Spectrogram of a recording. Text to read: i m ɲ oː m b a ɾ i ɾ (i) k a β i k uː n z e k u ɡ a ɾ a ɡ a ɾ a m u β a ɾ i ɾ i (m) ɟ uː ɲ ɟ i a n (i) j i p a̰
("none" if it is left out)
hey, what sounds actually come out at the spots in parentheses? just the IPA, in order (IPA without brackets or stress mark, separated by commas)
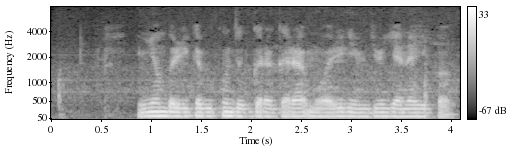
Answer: i, m, a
